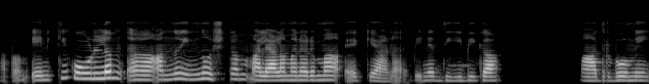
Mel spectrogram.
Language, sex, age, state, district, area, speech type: Malayalam, female, 18-30, Kerala, Kozhikode, urban, spontaneous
